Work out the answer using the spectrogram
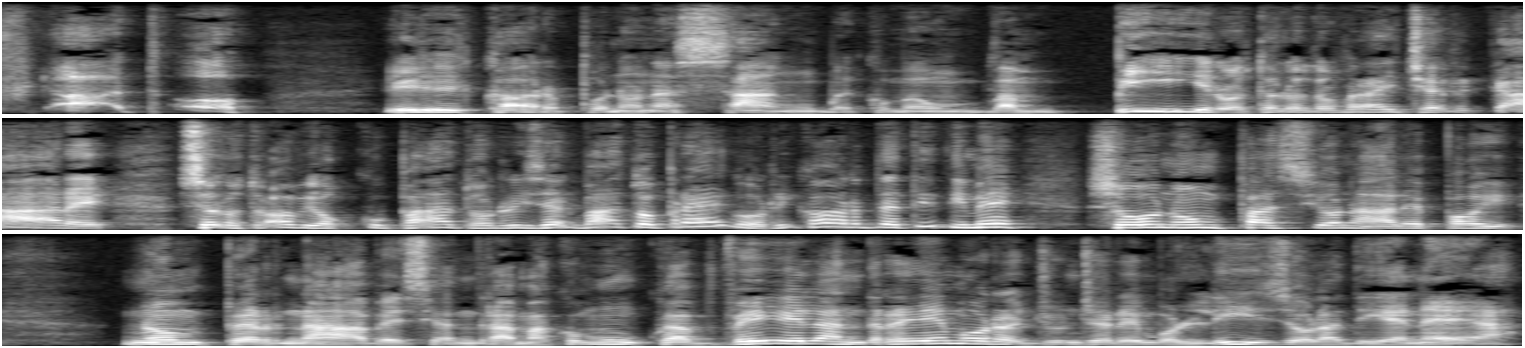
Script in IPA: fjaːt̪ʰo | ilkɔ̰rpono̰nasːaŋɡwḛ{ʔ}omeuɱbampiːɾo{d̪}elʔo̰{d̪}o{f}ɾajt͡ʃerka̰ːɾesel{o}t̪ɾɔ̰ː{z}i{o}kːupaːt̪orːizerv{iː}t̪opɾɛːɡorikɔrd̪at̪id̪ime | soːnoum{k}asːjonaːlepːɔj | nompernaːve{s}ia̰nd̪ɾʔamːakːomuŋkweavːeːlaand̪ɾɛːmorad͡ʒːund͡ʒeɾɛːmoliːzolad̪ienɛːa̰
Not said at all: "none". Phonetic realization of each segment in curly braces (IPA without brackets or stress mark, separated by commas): k, t̪, d̪, v, o, v, o, aː, p, s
